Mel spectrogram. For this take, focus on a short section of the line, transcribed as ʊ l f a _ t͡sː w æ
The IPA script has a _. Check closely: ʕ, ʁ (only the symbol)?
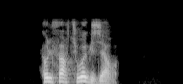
ʁ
